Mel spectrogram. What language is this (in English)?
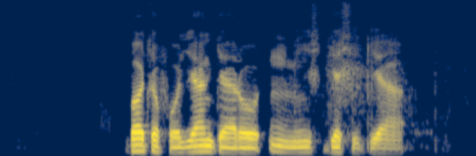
Gawri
